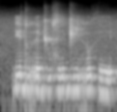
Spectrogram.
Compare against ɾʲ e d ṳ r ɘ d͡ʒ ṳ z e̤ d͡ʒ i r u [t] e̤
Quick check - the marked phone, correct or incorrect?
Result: incorrect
